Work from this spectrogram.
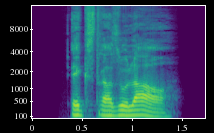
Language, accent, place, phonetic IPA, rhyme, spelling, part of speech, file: German, Germany, Berlin, [ɛkstʁazoˈlaːɐ̯], -aːɐ̯, extrasolar, adjective, De-extrasolar.ogg
- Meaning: extrasolar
